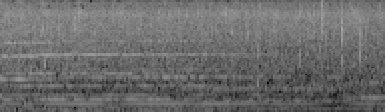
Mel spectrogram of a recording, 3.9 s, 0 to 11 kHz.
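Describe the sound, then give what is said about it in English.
Steady rain falling at a graveside without pause, a dense, even hiss of drops spread across the whole clip, with a faint low droning hum sitting underneath. “There stands a priest with 2 men with shovels just standing in the rain.”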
